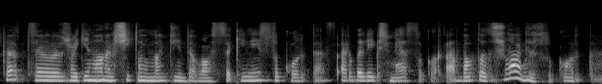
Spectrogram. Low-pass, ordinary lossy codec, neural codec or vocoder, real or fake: 7.2 kHz; MP3, 96 kbps; codec, 16 kHz, 1 kbps, FreqCodec, larger model; fake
